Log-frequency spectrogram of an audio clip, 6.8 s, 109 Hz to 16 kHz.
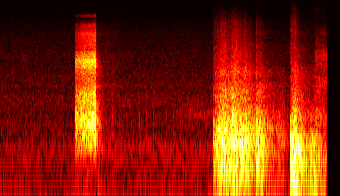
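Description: Yaesu FT-60 handheld transceiver, tuned to a UHF satcom channel near 255.55 MHz, giving out bursts of noisy static through its speaker. It is near silent at first. About a second and a half in comes one short burst, then two longer bursts near the end, each cutting off abruptly.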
